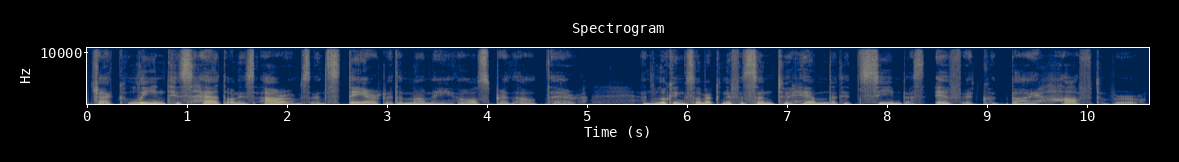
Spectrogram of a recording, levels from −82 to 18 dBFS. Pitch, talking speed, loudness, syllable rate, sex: 125 Hz, 185 wpm, -21 LUFS, 4.3 syllables/s, male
